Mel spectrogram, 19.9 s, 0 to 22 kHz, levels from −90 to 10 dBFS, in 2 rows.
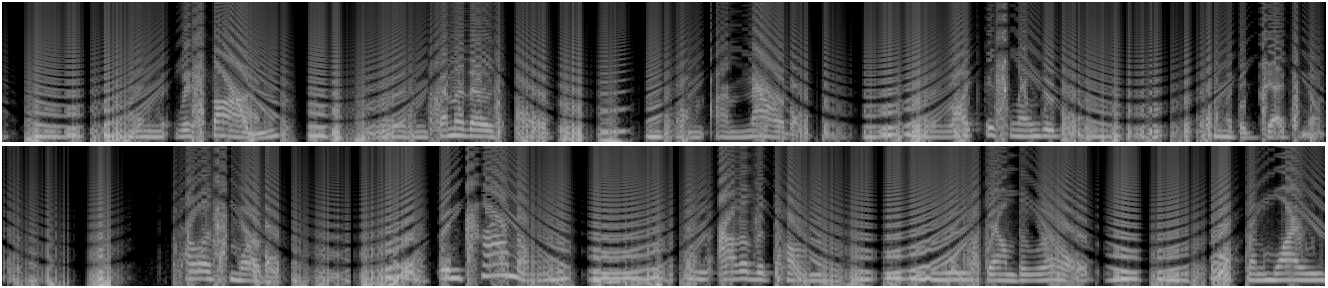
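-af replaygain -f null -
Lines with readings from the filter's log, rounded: track_gain = +8.0 dB
track_peak = 0.330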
